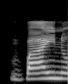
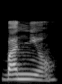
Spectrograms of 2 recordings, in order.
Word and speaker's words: baño: bañáis ellos se bañan আচ্ছা, আমাদের উচ্চারণটা কি হইতেছে একটু খেয়াল করেন তো। বাইনো, বাইনো, বাইনো, বাইনাস এরকম হইতেছে না? কিন্তু আসলে জি উচ্চারণটা কি baño হবে? বাইনো হবে bainas না। উচ্চারণটা হবে বান ইয়ো, বানিও, বানিও। হুম, বাইনো না, বানিও, বানিয়াস।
